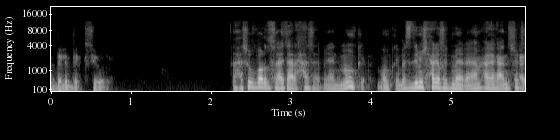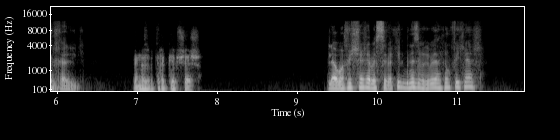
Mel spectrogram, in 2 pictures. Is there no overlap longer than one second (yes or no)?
yes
